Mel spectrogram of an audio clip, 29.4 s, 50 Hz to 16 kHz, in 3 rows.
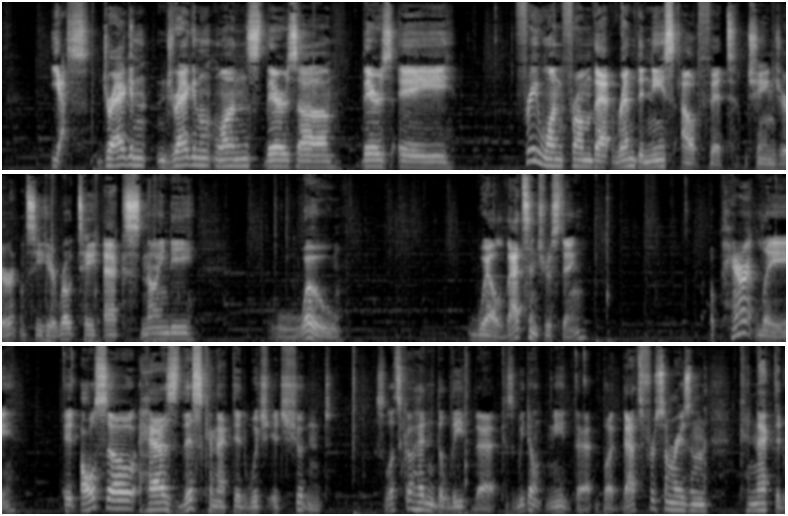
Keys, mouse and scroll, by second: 3.8 KP_Decimal, 4.4-4.8 scroll down 4, 7.0 click, 8.0-8.4 scroll down 2, 10.3 r, 20.4 right click, 25.4 Delete, 26.8 right click.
